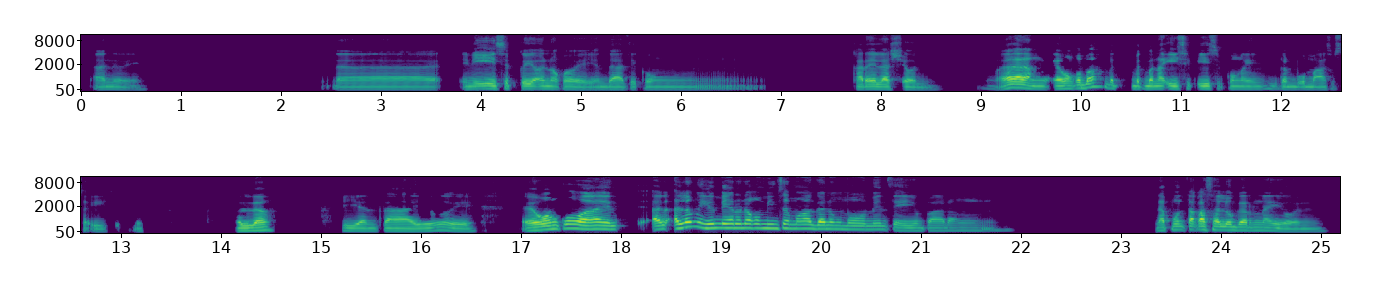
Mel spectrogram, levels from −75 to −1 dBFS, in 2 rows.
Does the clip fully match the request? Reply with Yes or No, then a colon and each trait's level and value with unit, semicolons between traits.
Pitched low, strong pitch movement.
Yes: low, 110 Hz; wide, 7.9 semitones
